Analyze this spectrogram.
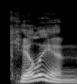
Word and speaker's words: Cillian: Killian, nice pronunciation.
